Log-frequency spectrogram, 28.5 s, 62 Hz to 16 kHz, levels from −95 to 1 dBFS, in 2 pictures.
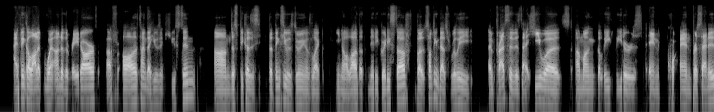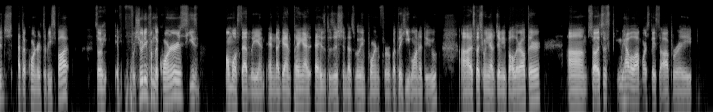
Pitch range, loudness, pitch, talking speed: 90-135 Hz, -24 LUFS, 95 Hz, 225 wpm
